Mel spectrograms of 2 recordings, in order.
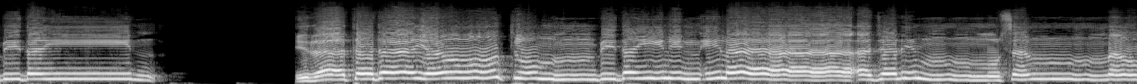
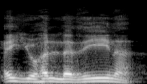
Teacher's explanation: یا مدہ ہے، اس کو 1 الف کی مقدار میں کھینچ کر پڑھنا ہے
